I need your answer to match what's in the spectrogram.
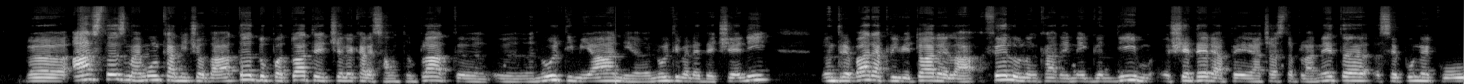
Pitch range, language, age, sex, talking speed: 150-195 Hz, Romanian, 20-39, male, 130 wpm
